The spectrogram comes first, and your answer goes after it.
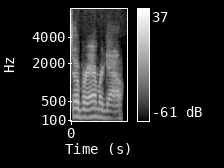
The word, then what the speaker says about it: Oberammergau: Mary Lou Alfonso, class of 78, she wanted to go to Oberammergau in 2020, but that has been postponed. I just wanted to say that to show that I know how to pronounce Oberammergau.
